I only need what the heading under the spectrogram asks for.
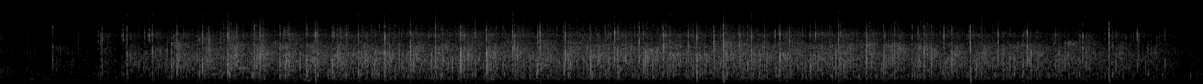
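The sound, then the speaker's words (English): A crowd at a graduation applauds the graduates' family members and guests, steadily for about eleven seconds, a dense wash of many hands clapping that swells quickly at the start, holds at a strong level, and tapers off at the end. “So if you're a family member or a guest of one of these graduates, would you please stand so they can thank you for your support?”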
